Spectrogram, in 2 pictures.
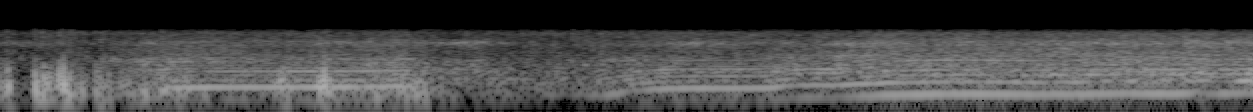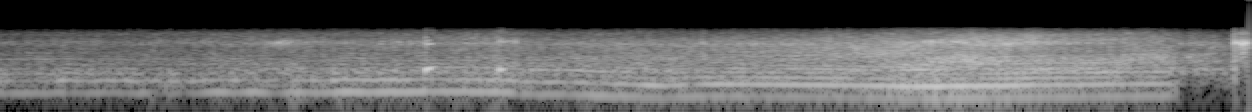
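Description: Small motorbike engine running as the bike comes closer, growing louder over several seconds, its pitch stepping up and down a few times as the rider works the throttle. It cuts off abruptly at the end.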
